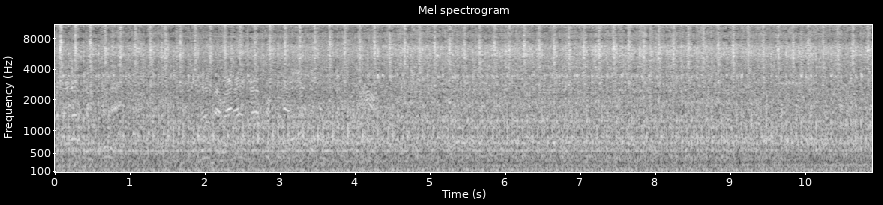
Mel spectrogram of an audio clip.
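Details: Freightliner Cascadia DD15 diesel at idle with a loud, steady heavy knock, about two or three blows a second; engine failure with damaged internal components.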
